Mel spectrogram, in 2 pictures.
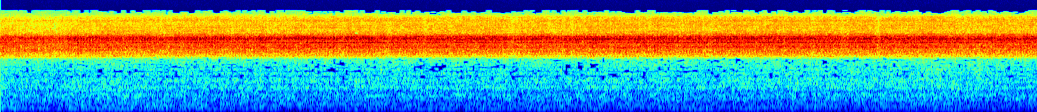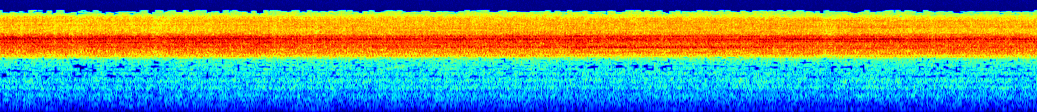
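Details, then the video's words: A cicada drones on in an unbroken, shrill, steady buzz, very high and even in loudness from start to finish, with no other sounds standing out. "매미 소리"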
